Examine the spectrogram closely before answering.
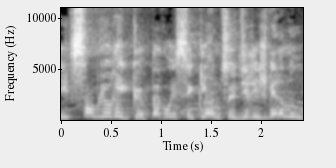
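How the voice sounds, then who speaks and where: A put-on character voice at an extremely high pitch, monotone and flat, at a fairly quick pace over clear background noise. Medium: audio drama. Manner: deferential.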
